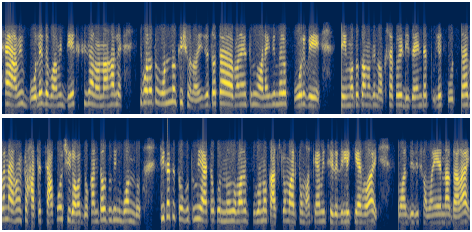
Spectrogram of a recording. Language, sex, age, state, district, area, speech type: Bengali, female, 60+, West Bengal, Jhargram, rural, conversation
